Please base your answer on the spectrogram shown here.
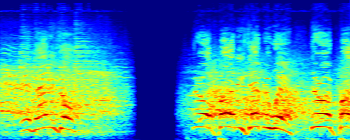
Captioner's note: bell ringing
